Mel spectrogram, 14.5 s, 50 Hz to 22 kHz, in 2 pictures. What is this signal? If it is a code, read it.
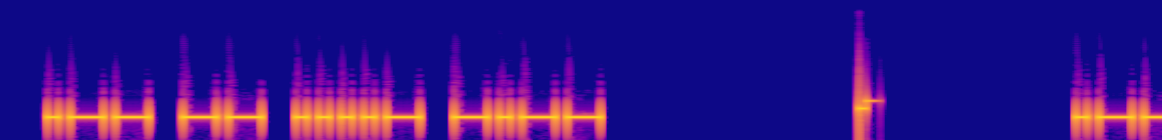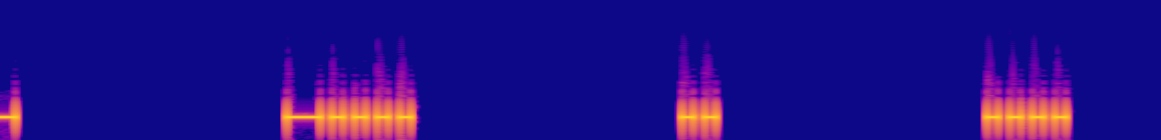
Morse code, heard as a keyed tone, about 17 wpm, spaced as for 7 wpm, 700 Hz. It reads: WM4Y W6IH
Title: USA Call Signs - 8x Character Spacing - 17wpm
